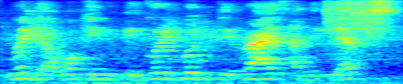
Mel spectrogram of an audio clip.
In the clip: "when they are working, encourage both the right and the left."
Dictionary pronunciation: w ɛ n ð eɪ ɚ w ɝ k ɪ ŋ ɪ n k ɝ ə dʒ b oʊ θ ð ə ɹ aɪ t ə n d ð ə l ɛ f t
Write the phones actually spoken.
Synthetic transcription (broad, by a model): w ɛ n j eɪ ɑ w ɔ k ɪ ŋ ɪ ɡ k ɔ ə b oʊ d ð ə ɹ aɪ t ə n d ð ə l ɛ f t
